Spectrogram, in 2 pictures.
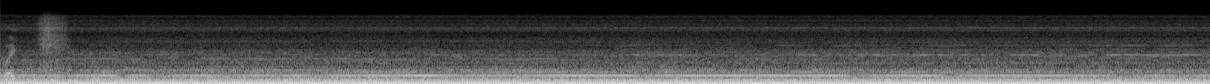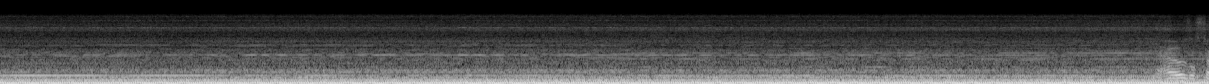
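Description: Truck engine and its PTO-driven vacuum pump running steadily, pressurizing a vac trailer to push production water out through the offload hose. The sound is a loud, constant mechanical drone with a steady hum.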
